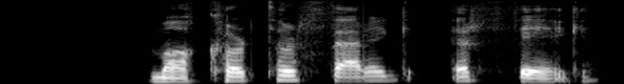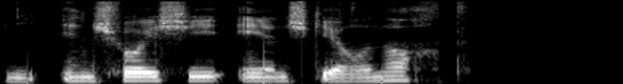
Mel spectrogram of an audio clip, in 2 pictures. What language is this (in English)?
Irish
